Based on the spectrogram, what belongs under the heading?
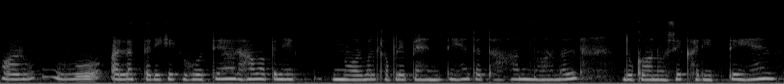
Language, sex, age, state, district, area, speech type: Hindi, female, 18-30, Madhya Pradesh, Katni, urban, spontaneous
